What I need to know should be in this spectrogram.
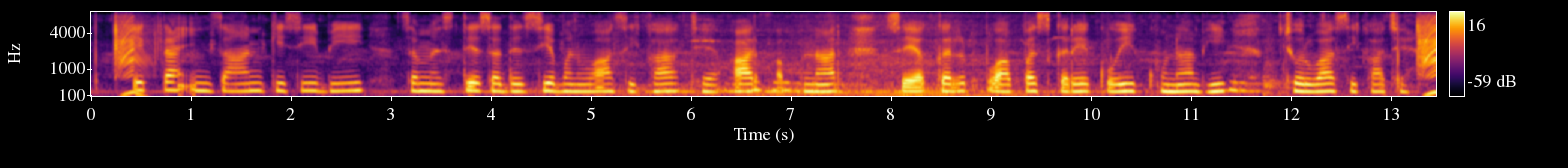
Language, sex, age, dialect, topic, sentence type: Magahi, female, 41-45, Northeastern/Surjapuri, banking, statement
